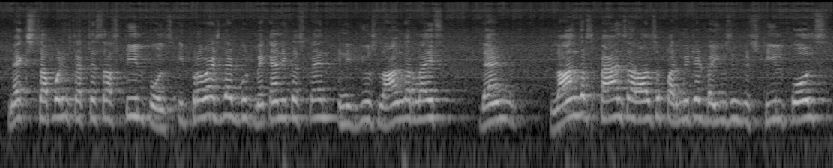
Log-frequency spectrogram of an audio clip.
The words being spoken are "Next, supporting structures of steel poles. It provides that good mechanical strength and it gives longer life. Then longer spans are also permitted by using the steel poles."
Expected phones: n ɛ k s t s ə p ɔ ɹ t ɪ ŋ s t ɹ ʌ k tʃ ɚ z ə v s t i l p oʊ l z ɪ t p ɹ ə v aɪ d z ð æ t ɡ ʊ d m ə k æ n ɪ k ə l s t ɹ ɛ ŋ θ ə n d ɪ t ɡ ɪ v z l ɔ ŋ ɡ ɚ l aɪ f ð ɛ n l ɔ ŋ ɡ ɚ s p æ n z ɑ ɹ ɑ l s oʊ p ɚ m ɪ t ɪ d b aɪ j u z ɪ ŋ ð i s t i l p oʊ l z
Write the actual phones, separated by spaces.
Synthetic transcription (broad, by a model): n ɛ k s t s ə p ɔ ɹ t ɪ ŋ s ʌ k s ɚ s ə v s t i l p oʊ l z ɪ t p ɹ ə v aɪ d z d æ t ɡ ʊ d m ə k æ n ɪ k ə l s t ɹ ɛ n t ə n d ɪ t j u z l ɔ ŋ ɡ ɚ l aɪ f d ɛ n l ɔ ŋ ɡ ɚ s p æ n s ɑ ɹ ɑ l s oʊ p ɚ m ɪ t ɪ d b aɪ j u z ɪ ŋ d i s t i l p oʊ l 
